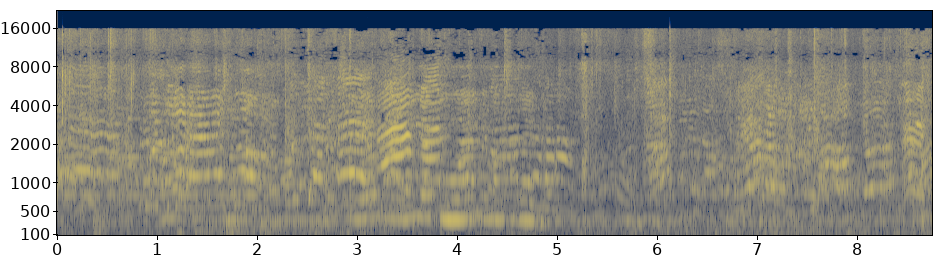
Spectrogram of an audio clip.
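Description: A crowd of children's voices all at once, chattering and calling out, with high rising squeals among them.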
